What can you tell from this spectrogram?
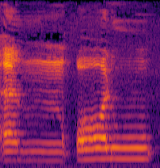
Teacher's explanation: نون ساکن کے بعد قاف اخفا ہوگا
